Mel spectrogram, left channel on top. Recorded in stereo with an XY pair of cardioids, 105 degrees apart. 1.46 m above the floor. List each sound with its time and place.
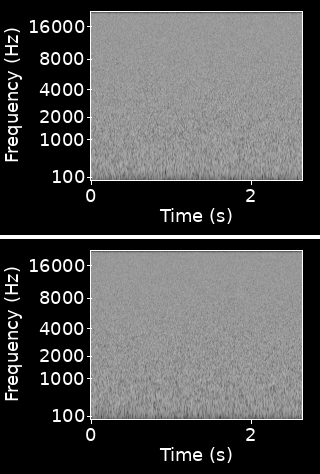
Only background noise.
